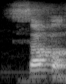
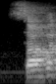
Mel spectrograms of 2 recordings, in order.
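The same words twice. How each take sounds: First: सब with स stressed and lengthened; सब with a long, stressed स; correct pronunciation. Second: सब with a short स; सब clipped short on स; wrong pronunciation. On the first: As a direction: lean on स in सब. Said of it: "सा में स्ट्रेस आ रहा है". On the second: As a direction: say सब briefly with short स as the error. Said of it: "सब नहीं है". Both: Shown as a demonstration.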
